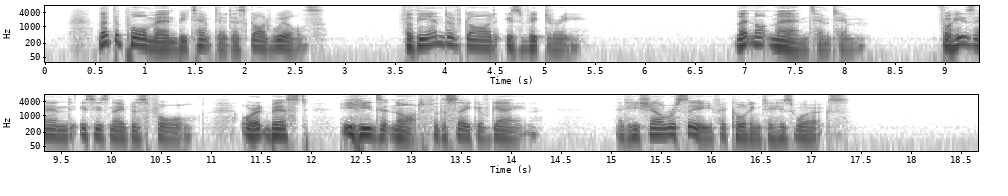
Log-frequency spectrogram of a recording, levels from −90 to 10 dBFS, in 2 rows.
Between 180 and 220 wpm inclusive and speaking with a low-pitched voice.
No: average, 155 wpm; low, 125 Hz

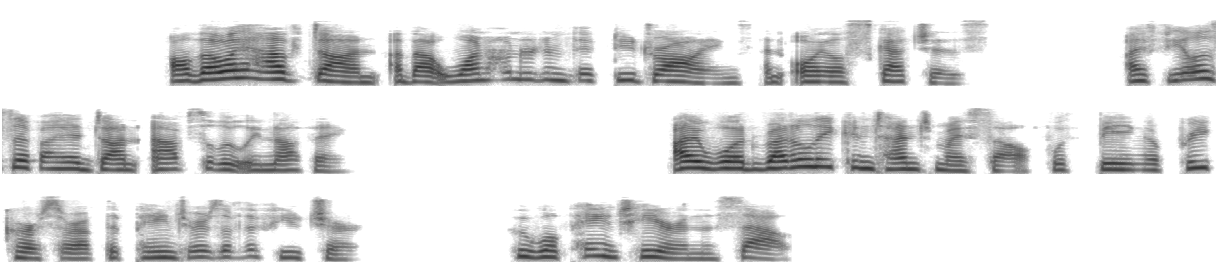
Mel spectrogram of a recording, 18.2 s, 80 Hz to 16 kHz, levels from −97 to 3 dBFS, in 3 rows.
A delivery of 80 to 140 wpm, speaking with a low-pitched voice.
No: slow, 135 wpm; high, 230 Hz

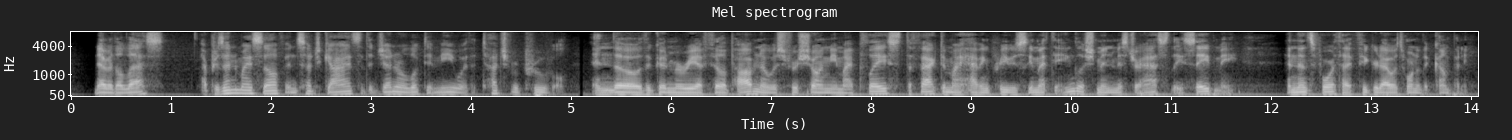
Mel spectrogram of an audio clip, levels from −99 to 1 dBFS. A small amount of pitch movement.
Yes: narrow, 2.2 semitones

